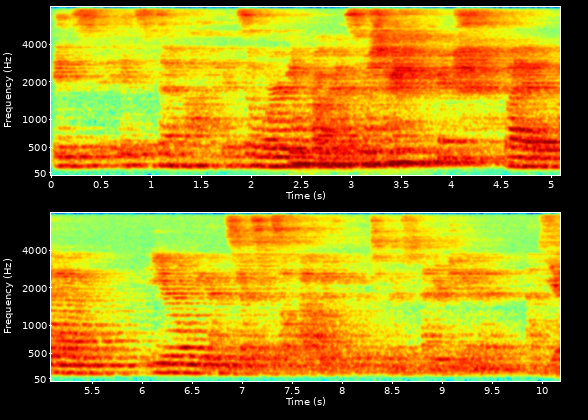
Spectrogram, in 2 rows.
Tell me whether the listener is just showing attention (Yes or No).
No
